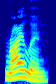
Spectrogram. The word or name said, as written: rylynn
